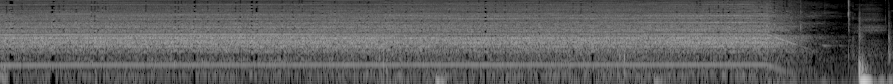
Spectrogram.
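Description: Heat gun shrinking heat shrink tubing over a lithium battery cable fitted with Anderson power poles: a loud, steady blowing whine and rush of air that runs unbroken, then winds down and cuts off near the end, followed by a couple of clunks.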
